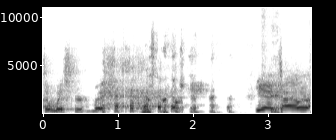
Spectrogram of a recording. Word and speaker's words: Worcester: Yeah, we pronounce it Worcester, but.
